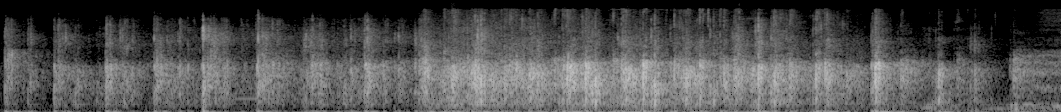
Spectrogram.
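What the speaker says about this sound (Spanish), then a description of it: "Le damos la bienvenida a Juan, un fuerte aplauso." Workshop audience applause welcoming a speaker: a steady patter of many hands clapping at moderate distance, swelling slightly midway and holding to the end.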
